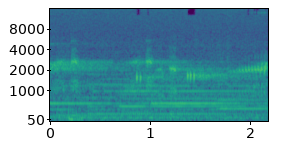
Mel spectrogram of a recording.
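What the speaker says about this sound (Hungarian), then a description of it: "A béka kórus." A frog chorus in the video game Hogwarts Legacy keeps up a soft, steady croaking over a constant tonal background hum, with repeated short chirps and no voices.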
